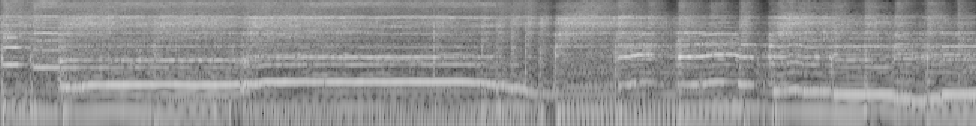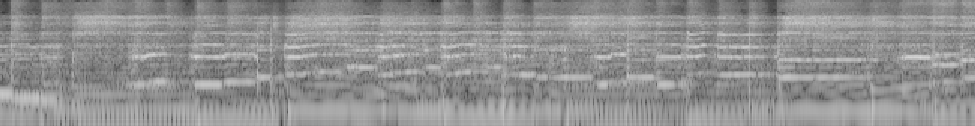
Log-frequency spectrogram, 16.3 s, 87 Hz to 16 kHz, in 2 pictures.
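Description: Instrumental break of a 1970s-style rock song: a lead melody holds one long note early on, then plays short bending phrases over a steady chord and bass backing.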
